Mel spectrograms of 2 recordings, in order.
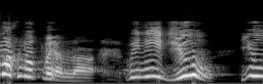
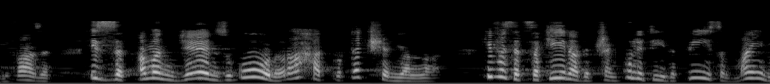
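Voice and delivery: much softer, fading pleading; hushed tearful plea; 5 semitones lower, 10 dB quieter than usual. Real, not acted. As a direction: sink to a near-murmur of repentance. Closing dua fades to sobs.

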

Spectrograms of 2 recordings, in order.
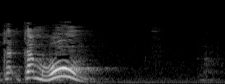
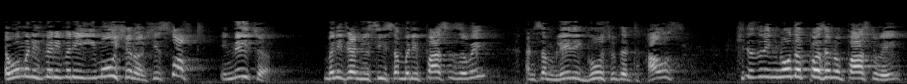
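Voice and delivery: normal talking voice

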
